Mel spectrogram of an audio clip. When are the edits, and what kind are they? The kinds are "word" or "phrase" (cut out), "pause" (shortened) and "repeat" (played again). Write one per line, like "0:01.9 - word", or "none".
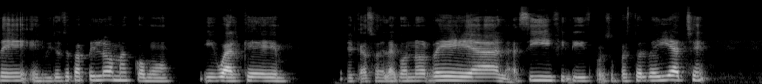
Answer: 0:03.5 - word

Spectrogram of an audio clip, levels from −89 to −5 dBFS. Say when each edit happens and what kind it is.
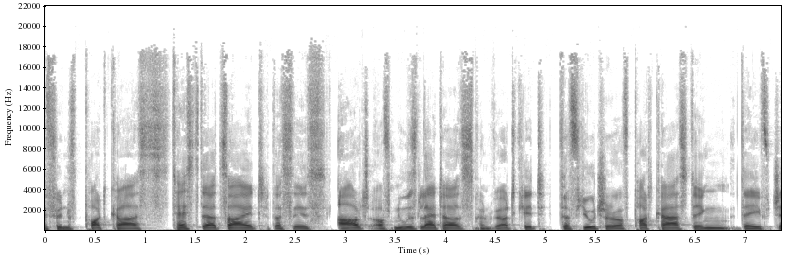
0:01.5 - word
0:04.3 - phrase

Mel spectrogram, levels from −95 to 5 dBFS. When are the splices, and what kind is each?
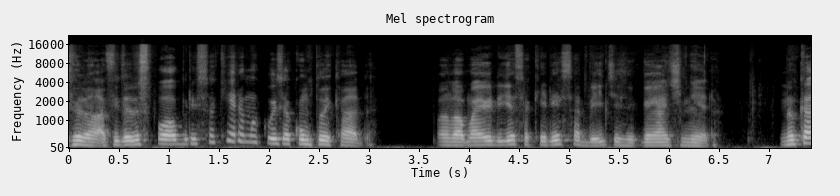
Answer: none

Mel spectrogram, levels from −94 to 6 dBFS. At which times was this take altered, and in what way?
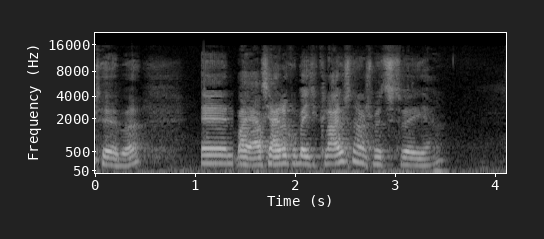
0:01.4 - word
0:01.7 - word

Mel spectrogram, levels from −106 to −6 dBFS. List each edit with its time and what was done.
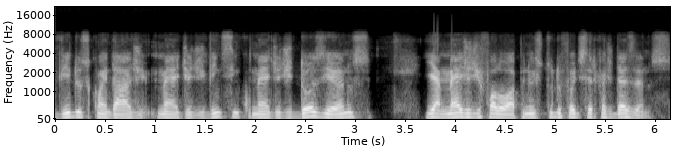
0:01.9 - phrase

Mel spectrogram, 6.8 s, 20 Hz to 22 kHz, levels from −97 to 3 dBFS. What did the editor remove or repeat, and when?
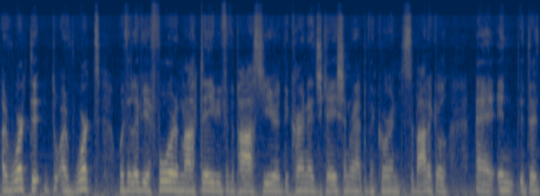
none

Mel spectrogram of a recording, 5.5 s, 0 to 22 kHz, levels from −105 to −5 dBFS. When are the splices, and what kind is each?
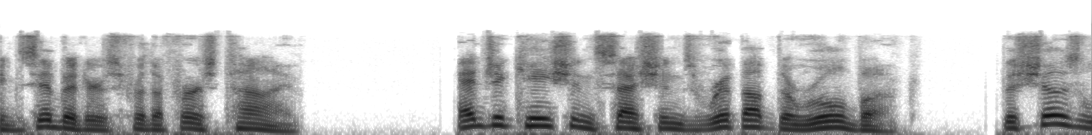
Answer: none

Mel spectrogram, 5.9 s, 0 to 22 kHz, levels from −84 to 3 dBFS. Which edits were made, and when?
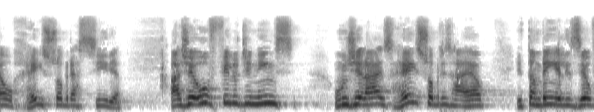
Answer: none

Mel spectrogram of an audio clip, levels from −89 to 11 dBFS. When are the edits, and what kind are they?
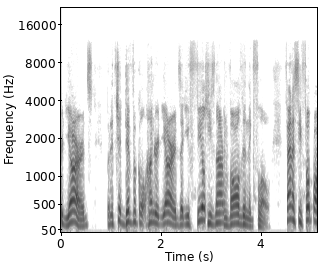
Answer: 0:01.1 - word
0:02.9 - word
0:03.2 - word
0:03.8 - word

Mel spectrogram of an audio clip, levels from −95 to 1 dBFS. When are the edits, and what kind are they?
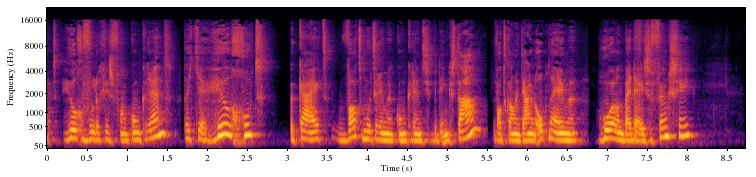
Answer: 0:01.7 - pause
0:05.5 - pause
0:06.8 - pause

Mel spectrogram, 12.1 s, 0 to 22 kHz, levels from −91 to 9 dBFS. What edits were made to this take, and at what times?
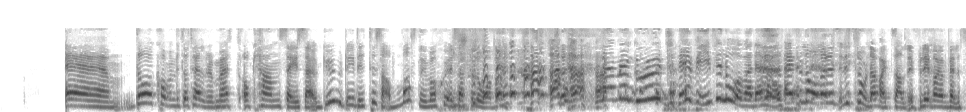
none

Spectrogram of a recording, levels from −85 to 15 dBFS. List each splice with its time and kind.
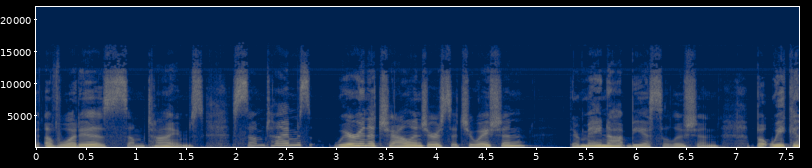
none

